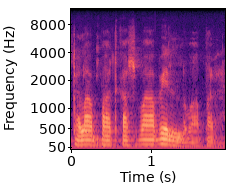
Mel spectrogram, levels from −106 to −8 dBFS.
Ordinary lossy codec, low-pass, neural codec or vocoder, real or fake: none; none; none; real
